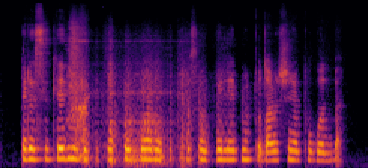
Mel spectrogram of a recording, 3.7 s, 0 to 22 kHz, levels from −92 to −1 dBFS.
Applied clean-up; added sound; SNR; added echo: neural mask model RNNoise.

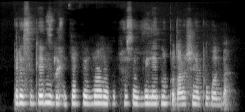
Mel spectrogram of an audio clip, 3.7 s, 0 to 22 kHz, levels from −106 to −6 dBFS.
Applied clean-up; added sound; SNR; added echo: neural mask model Resemble Enhance denoiser.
